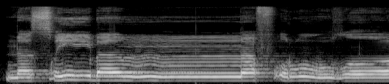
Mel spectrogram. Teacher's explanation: تنوین کو میم سے ملا کر پڑھیں گے، اس کو ادغام ناقص کہتے ہیں، غنہ کے ساتھ پڑھنا ہے۔ مفروضا را کو پر پڑھنا ہے اور یہاں پر واو مدہ ہے، اور ضاد میں 2 زبر کی تنوین ہے تو وقف کی صورت میں 1 زبر کے ساتھ الف پڑھا جائے گا۔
